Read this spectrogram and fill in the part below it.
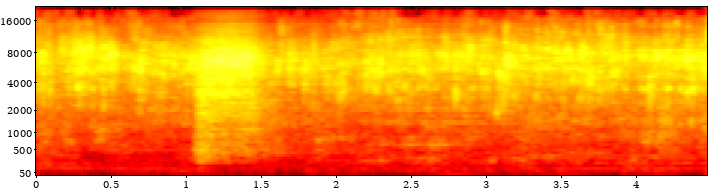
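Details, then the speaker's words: Galvanized-pipe home plumbing, water forced backward into water heater to flush rust clog, steady hissing rush with louder surge as drain valve clogs and sprays intermittently; restoring water pressure. "you can see how the drain valve starts getting clogged and how it was spraying real hard then stopped sprayed real hard then stopped but you can hear that water coming into the water"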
